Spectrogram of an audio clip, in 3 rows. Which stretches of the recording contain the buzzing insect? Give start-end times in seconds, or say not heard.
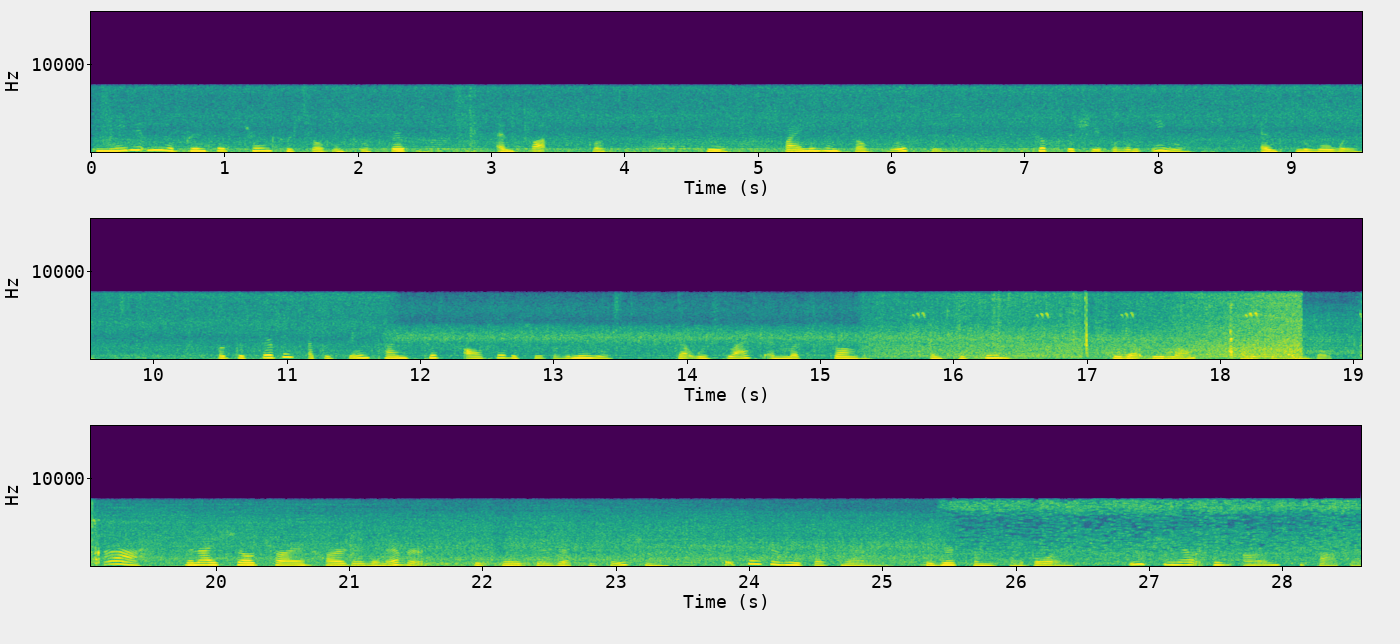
0.0-28.5.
